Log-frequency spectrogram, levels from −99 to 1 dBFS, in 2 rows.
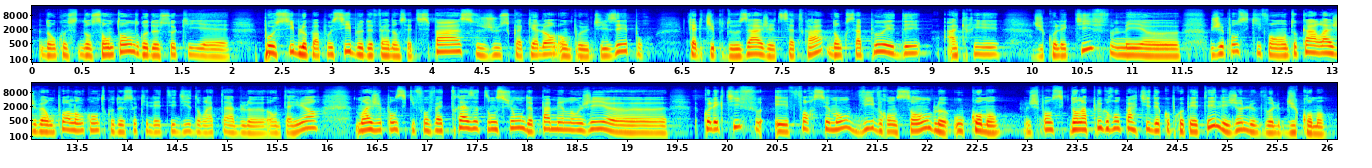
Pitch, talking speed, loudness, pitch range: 175 Hz, 220 wpm, -23 LUFS, 155-210 Hz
